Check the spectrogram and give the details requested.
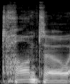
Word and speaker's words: tanto: research it turns out Tonto actually is the correct pronunciation traditionally that is how you would say it in Japan which is where the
